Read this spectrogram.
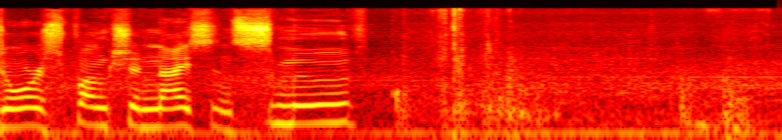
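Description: A metal hatch latch clicks and the hatch swings open.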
